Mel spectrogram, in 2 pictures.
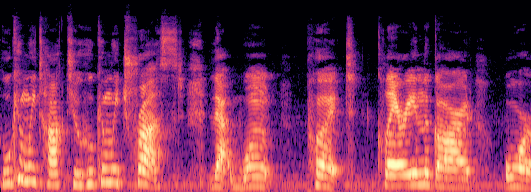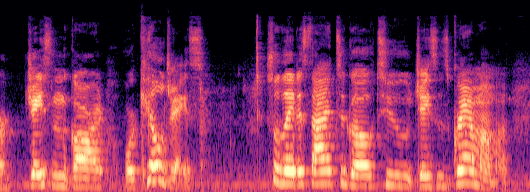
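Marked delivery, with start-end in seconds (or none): none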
